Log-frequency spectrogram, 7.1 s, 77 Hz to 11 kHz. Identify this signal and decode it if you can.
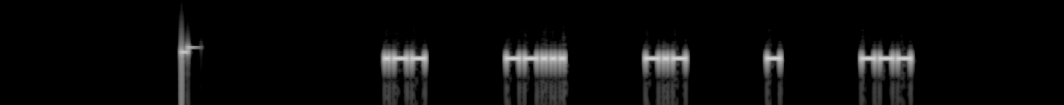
Morse code, heard as a keyed tone, about 40 wpm, spaced as for 14 wpm, 700 Hz. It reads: W7KTO
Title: USA Call Signs - 6x Character Spacing - 40wpm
